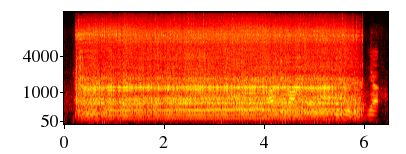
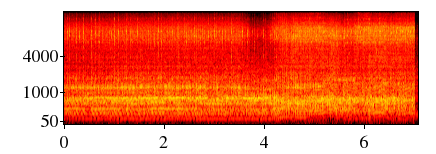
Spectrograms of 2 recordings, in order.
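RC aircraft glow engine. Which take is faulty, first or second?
first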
